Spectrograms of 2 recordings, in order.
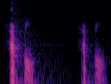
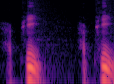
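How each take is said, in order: First: হ্যাপি with a flat unaspirated p; হ্যাপি said hapi, American way; American happy. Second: হ্যাপি with an aspirated p; হ্যাপি said hap-hi, British way; British happy. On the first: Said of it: "আমেরিকানরা বলে". (American উচ্চারণে হ্যাপি) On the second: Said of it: "ব্রিটিশরা বলে". (British উচ্চারণে হ্যাপি) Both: Shown as a demonstration.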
